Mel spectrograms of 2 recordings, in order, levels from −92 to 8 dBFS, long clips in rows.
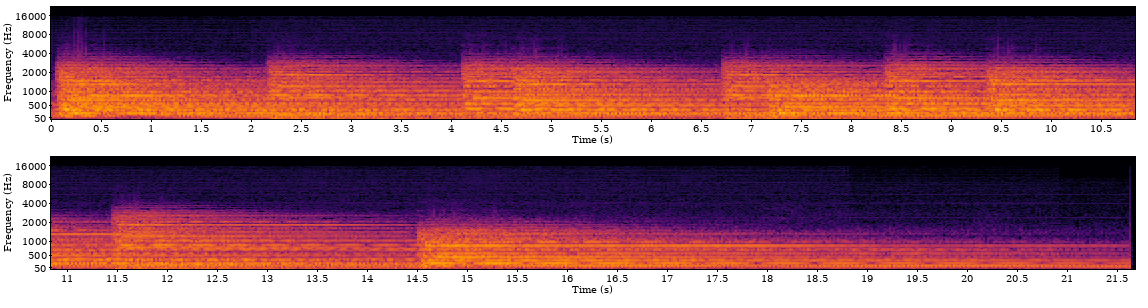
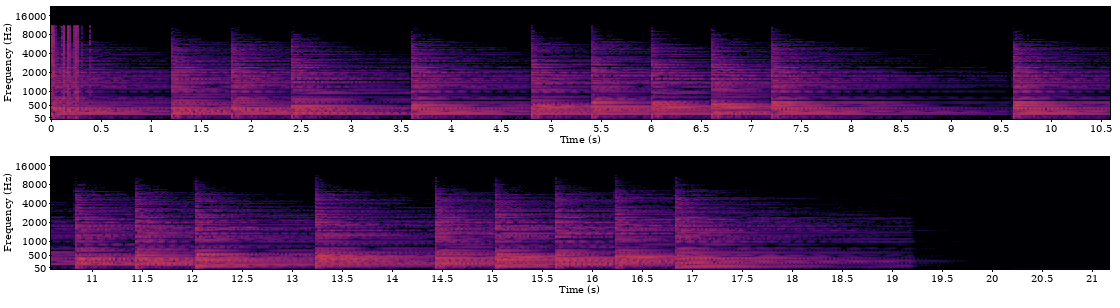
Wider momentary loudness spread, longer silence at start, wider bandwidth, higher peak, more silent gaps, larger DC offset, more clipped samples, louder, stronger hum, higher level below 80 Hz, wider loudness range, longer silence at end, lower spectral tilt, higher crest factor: about the same, 13 LU vs 13 LU; about the same, 0 s vs 0 s; second, 5.4 kHz vs 11 kHz; first, 0 dBFS vs -8 dBFS; neither; neither; neither; first, -15 LUFS vs -42 LUFS; neither; first, -34 dBFS vs -66 dBFS; first, 9 LU vs 5 LU; second, 0.05 s vs 2 s; first, -9 dB/octave vs -4.5 dB/octave; second, 14 dB vs 34 dB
